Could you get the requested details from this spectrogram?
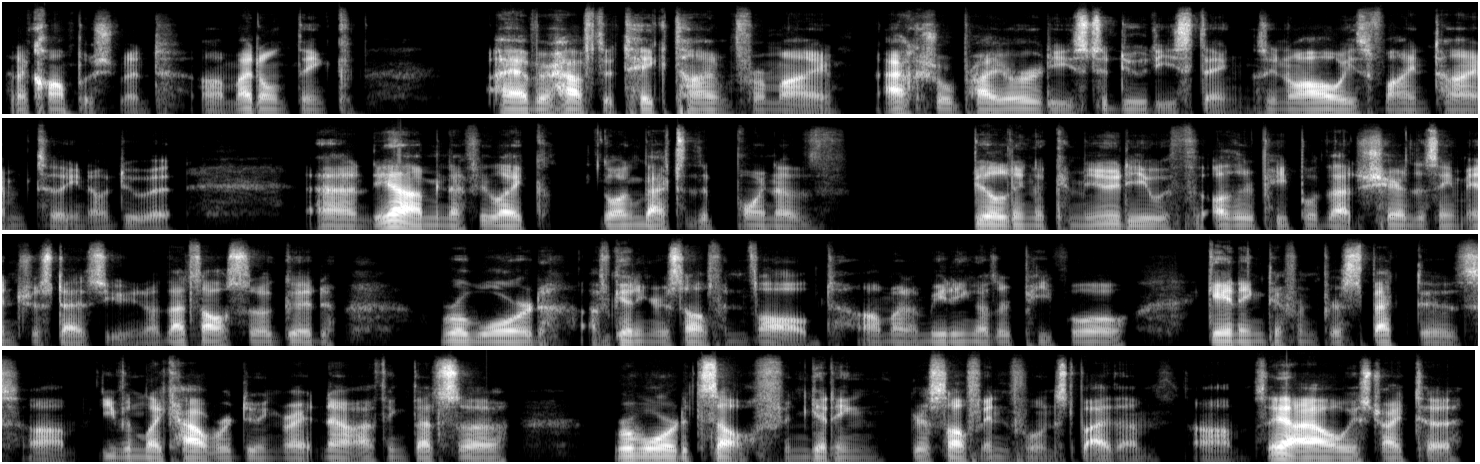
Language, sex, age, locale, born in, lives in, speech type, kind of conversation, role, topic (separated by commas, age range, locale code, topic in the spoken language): English, male, 25-29, en-US, India, United States, conversation, unstructured, none, How have music, art, or sports influenced your learning?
